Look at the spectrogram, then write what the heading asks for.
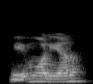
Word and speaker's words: pneumonia: also start from P but p is silent like psychology pneumonia you a lot of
